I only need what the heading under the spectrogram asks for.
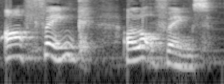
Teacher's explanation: when there is a TH in the word, I'm going to make it an F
